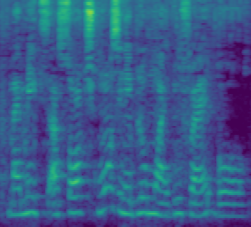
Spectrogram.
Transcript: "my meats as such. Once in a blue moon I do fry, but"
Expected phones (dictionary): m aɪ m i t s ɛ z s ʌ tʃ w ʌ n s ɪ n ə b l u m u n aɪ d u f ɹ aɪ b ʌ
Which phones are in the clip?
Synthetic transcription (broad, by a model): m aɪ m i t s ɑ s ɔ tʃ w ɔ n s ɪ n ə b l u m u aɪ d u f ɹ aɪ b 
